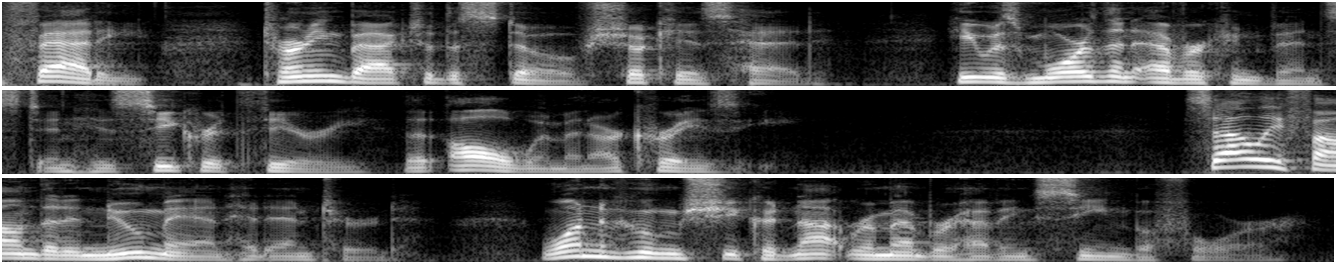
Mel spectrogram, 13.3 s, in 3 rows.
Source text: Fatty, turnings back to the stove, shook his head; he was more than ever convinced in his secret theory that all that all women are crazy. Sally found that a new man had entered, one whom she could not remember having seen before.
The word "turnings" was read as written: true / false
false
